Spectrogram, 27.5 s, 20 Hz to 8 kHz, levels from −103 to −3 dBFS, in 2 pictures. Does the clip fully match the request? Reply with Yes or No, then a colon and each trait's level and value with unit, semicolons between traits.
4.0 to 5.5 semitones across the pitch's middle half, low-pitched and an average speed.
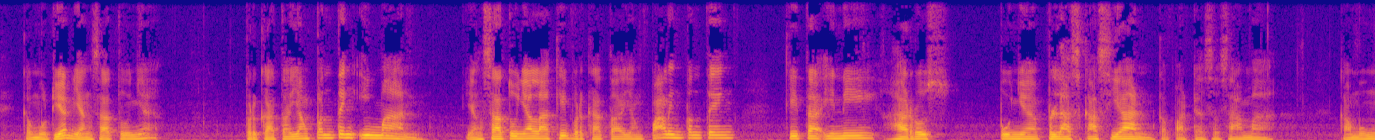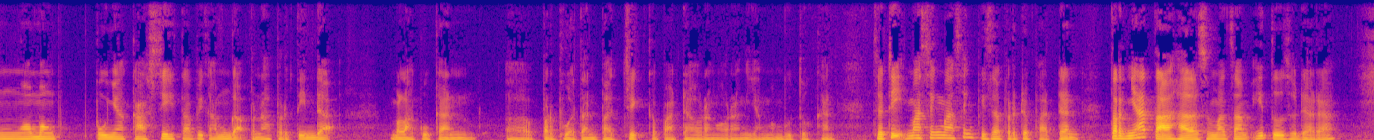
Yes: average, 5.0 semitones; low, 110 Hz; average, 105 wpm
